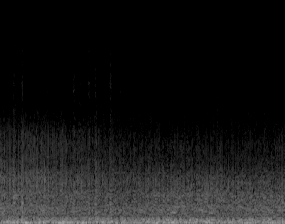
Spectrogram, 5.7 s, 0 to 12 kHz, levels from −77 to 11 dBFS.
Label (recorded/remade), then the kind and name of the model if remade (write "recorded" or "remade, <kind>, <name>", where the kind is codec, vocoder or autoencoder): remade, vocoder, BigVGAN v2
